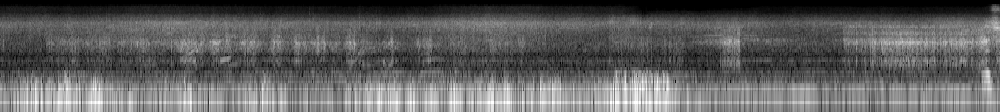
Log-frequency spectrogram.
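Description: Wind buffeting an action camera's microphone on a downhill ski run, an uneven low rumble, with the scrape of skis over groomed snow.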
